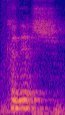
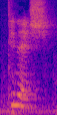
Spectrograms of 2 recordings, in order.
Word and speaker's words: knish: Knish. Language of origin, please? This is from a word that went from Russian to Yiddish. Knish. K-N-I-S-H.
